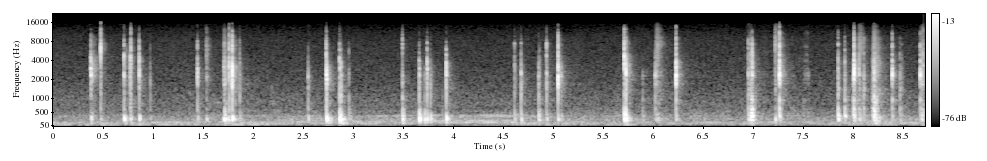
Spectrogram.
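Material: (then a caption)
Plastic. Long nails tap and scratch along the sides of a glossy, hollow plastic LED face mask. The result is an irregular run of sharp, bright clicks that die away almost instantly, with faint scratchy rustles between them over a quiet background.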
